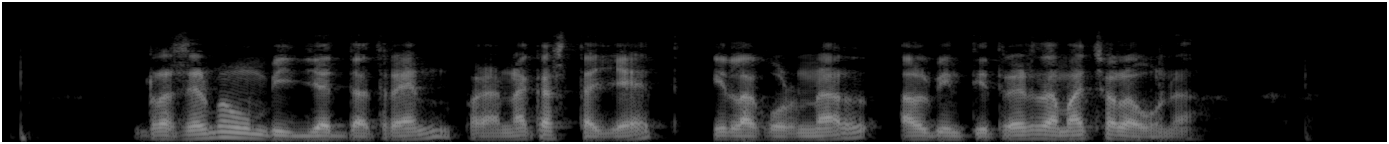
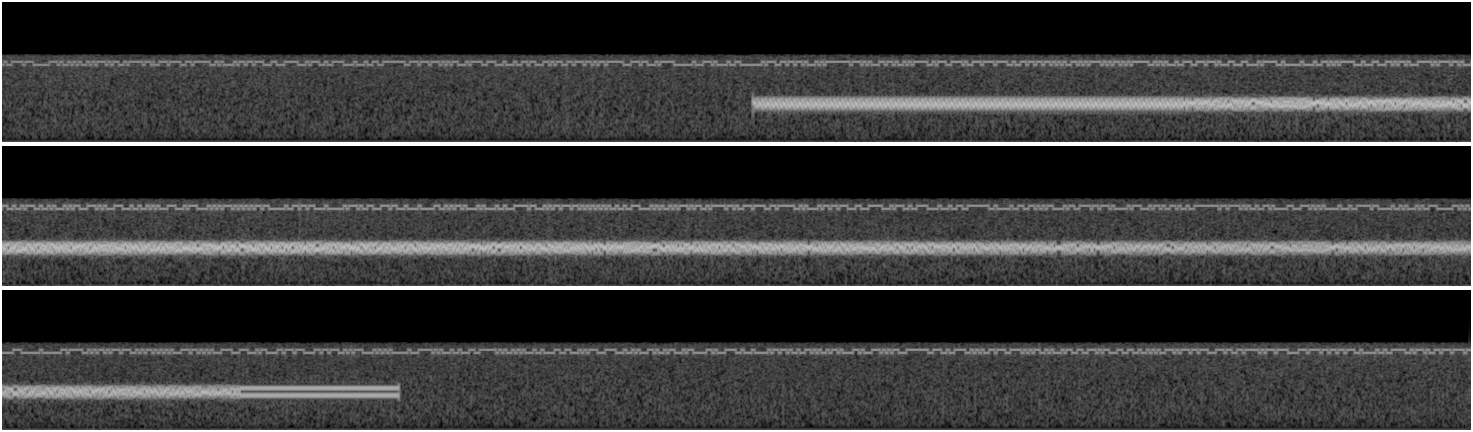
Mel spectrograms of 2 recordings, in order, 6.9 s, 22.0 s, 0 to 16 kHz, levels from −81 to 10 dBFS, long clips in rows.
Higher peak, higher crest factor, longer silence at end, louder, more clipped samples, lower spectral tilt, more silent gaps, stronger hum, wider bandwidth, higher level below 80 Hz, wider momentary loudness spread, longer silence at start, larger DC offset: second, -14 dBFS vs -10 dBFS; first, 22 dB vs 10 dB; first, 0.95 s vs 0 s; second, -34 LUFS vs -19 LUFS; neither; about the same, -3.5 dB/octave vs -4 dB/octave; neither; neither; first, 7.2 kHz vs 4 kHz; about the same, -68 dBFS vs -72 dBFS; second, 7 LU vs 12 LU; about the same, 0.1 s vs 0 s; second, under 0.1% vs 0.1%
